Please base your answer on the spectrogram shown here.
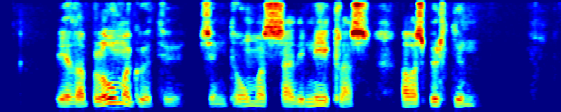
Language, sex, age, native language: Icelandic, male, 20-29, Icelandic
